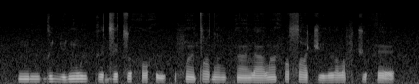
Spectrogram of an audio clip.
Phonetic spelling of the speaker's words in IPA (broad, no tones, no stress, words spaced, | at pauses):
ŋɨːɡɐ ʎɐʎĩwɨː kɘd͡zet͡so hɔhɨ | fɐ̃tedˤãɡ kã lalˠãhɨ sˤe t͡ʃilɨːlˠɘft͡ʃu hɛ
